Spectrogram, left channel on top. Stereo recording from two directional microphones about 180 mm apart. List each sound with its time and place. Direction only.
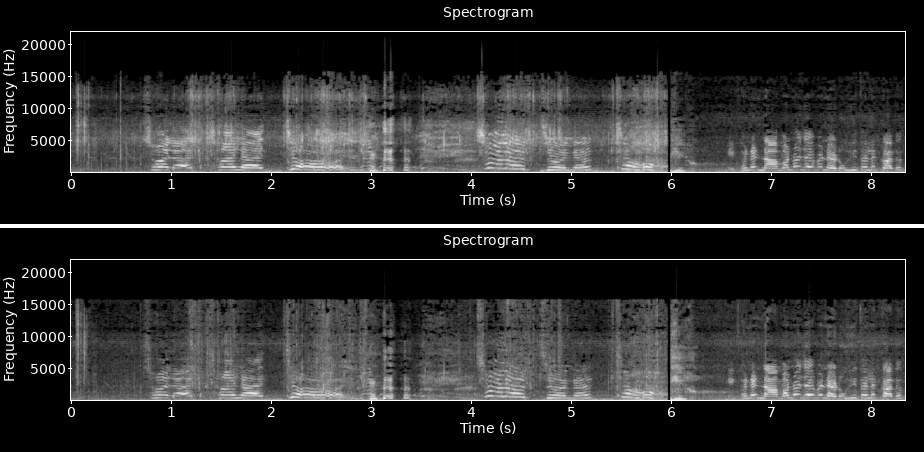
0.8 s splash: 5° right (ahead or behind)
3.0 s a sound: 30° right (ahead or behind)
4.1 s speech: centre (ahead or behind)
5.9 s speech: 60° right (ahead or behind)
6.7 s speech: 5° right (ahead or behind)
